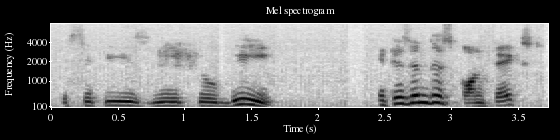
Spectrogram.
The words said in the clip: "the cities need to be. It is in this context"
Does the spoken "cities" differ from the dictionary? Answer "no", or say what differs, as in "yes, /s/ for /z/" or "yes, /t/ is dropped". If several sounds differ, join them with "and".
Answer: no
